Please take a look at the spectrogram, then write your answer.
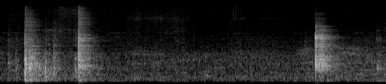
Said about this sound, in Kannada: ಇವಾಗ ಕುಕ್ಕರ್ ಲಿಡ್ ಕ್ಲೋಸ್ ಮಾಡಿ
